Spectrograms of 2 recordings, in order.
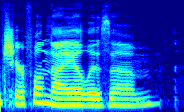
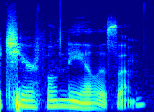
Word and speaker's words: Cheerful Nihilism: Hi, it's Cynthia from Cheerful Nihilism or Cheerful Nihilism. Both of those pronunciations are correct.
